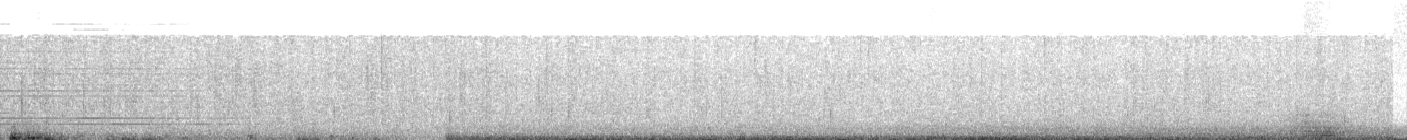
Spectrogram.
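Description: A rumble of thunder at the start, fading away over the next few seconds. Then a sudden change to rain hitting a car windscreen, heard inside the moving car over steady road noise.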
